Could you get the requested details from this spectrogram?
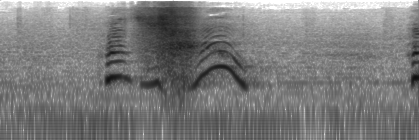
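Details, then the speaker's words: Quick voiced intake, then a forceful sneeze with rising-falling cry and another starting; rapid repeated sneezing from a female streamer, who says her sneezes spray a mist of spit. "I'm so wet from sneezing oh my God when I sneeze nothing comes out of my nose but I do like a mist of spit do you know what I mean"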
